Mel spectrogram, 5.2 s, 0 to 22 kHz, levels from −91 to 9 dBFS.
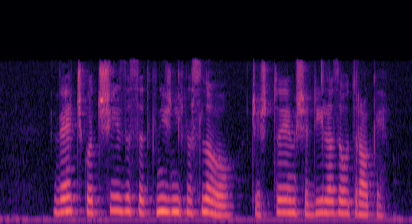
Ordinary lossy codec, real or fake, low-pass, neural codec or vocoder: MP3, 48 kbps; real; 7.2 kHz; none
